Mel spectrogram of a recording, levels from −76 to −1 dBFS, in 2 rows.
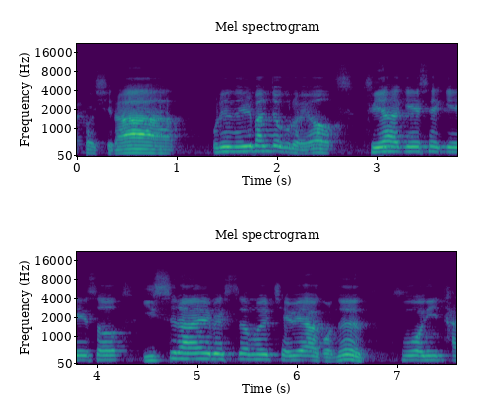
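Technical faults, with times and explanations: No technical faults can be heard anywhere in the signal.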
